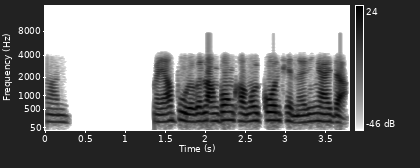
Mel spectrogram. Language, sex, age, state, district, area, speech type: Manipuri, female, 30-45, Manipur, Imphal East, urban, conversation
